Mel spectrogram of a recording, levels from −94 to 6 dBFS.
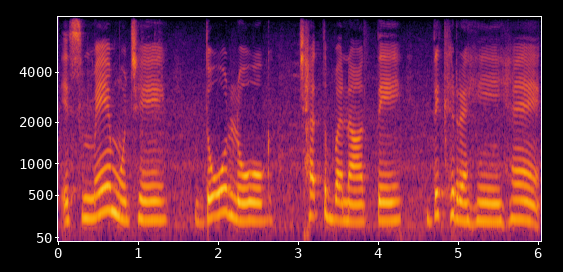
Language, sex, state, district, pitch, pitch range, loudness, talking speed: Hindi, female, Madhya Pradesh, Katni, 210 Hz, 200-235 Hz, -14 LUFS, 90 wpm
